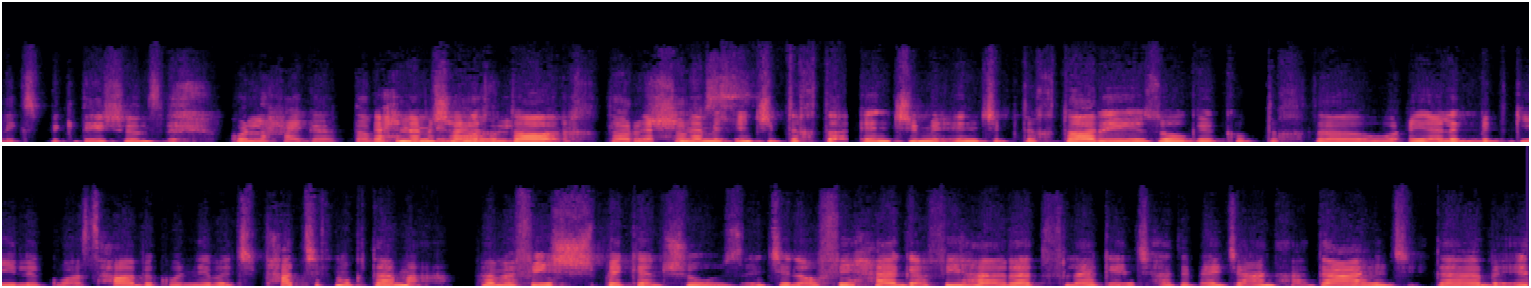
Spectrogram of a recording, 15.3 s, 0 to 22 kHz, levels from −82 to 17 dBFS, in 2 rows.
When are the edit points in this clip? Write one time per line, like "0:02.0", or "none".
0:04.2
0:09.9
